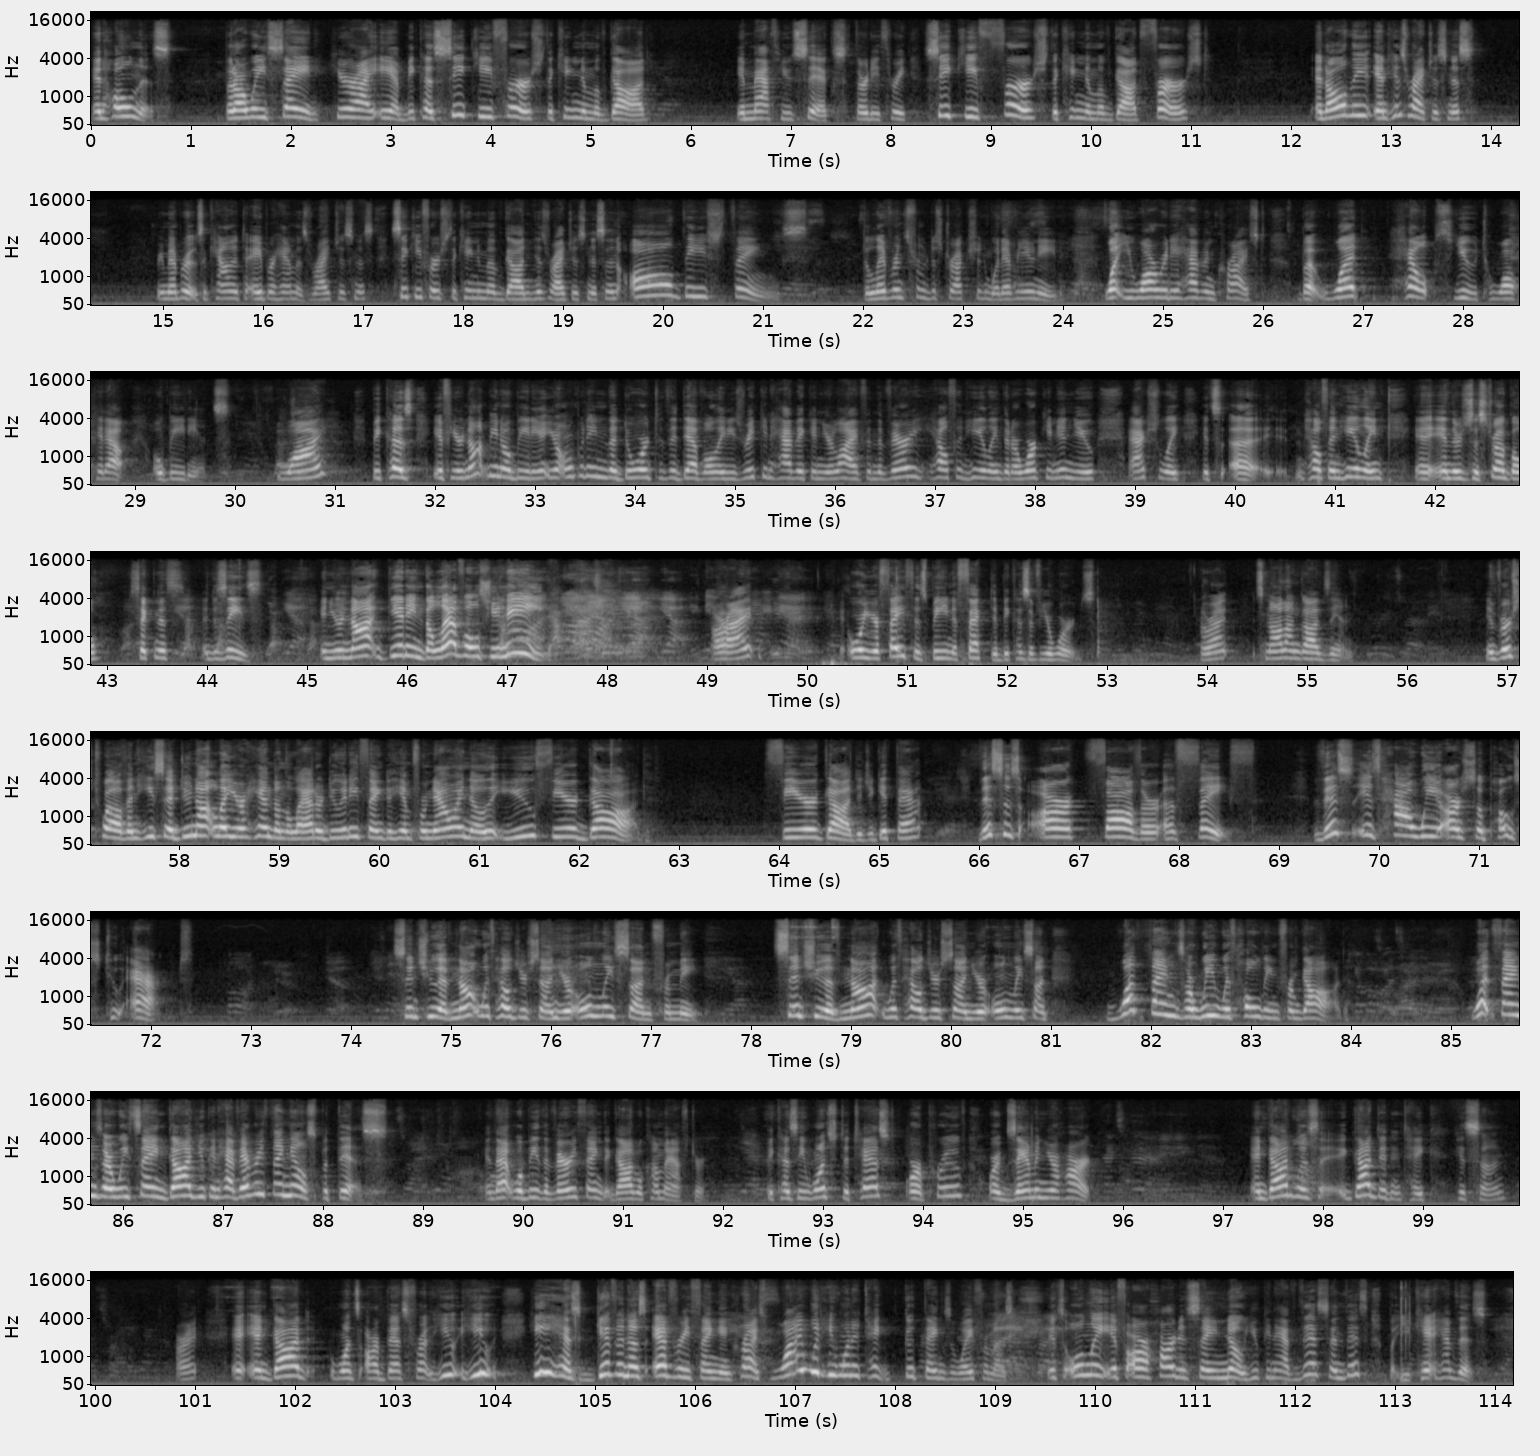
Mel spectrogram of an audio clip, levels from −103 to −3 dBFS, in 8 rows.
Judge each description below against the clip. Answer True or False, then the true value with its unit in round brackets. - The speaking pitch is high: True (265 Hz)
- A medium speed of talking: True (165 wpm)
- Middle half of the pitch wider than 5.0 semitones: False (4.7 semitones)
